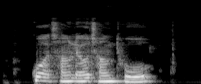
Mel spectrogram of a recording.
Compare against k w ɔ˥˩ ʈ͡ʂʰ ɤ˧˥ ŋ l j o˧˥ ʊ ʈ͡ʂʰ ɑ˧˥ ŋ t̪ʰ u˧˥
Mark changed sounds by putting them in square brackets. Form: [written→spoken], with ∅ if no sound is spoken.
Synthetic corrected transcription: k w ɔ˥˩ ʈ͡ʂʰ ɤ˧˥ ŋ l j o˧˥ ʊ ʈ͡ʂʰ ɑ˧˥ ŋ t̪ʰ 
